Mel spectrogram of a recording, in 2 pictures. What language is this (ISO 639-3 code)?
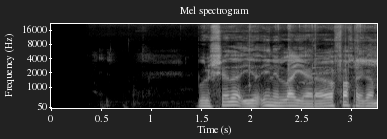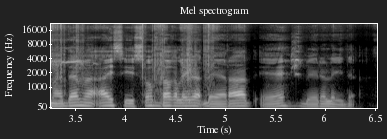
som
